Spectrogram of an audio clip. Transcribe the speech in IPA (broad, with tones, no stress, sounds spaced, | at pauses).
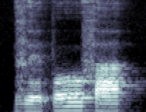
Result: v ɛ̃˨ p oː˦ f a˧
